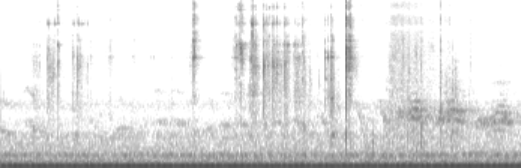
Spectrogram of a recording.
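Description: Loose plastic Lego bricks clicking and clattering as a hand picks through a pile of pieces on a wooden floor, then the paper page of the instruction booklet rustles as it is turned near the end. A steady low hum sits underneath.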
